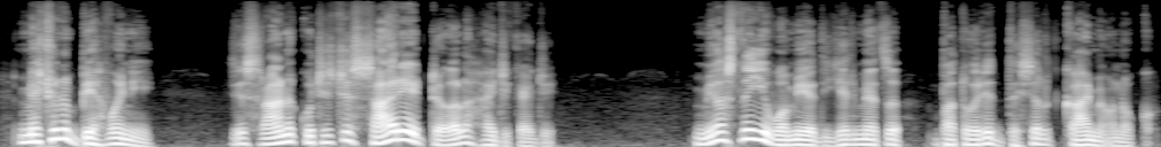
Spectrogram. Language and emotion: Kashmiri, angry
